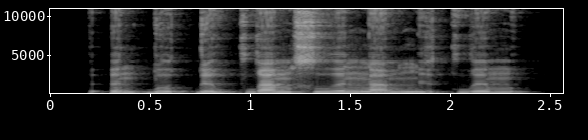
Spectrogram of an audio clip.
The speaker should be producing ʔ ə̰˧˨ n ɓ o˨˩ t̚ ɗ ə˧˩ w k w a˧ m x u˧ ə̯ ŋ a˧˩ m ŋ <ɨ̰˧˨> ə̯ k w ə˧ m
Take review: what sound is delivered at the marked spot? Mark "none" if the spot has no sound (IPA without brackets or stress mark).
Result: ɨ̰˧˨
